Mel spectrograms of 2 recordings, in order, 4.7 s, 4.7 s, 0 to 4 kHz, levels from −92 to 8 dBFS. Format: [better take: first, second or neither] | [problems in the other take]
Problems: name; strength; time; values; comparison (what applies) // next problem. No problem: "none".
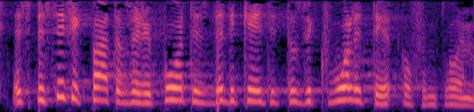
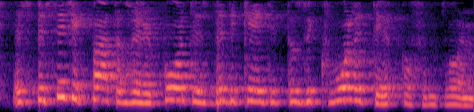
first | room echo; dies away in 0.7 s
